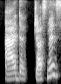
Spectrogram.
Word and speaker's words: adjustments: to spell because some sometimes we don't hear the D adjustments sometimes we just hear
